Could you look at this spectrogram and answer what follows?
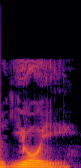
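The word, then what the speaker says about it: よい: the adjective for good which is e or yo E yo note that there's only one coni spelling for both these pronunciations however the negative conjugation of both e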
